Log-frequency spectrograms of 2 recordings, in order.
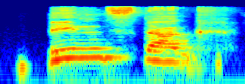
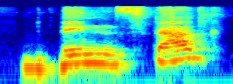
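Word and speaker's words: Dienstag: জনটা Starc হ্যাঁ এরপর Tuesday কে কি বলে দিন স্টাগ দিন স্টাগ আই ইয়ে থাকলে ই এর মত উচ্চারণ হয় এজন্য দিন স্টাগ দিন স্টাগ টাগ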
